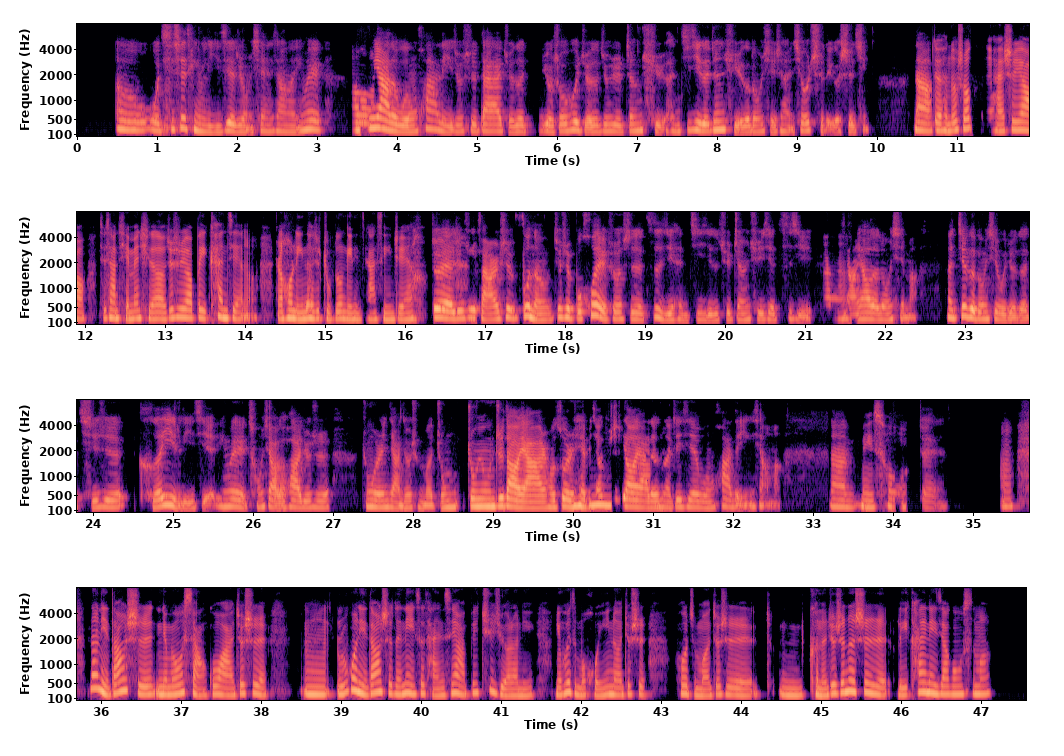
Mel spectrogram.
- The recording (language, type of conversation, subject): Chinese, podcast, 你是怎么争取加薪或更好的薪酬待遇的？
- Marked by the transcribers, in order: chuckle; other background noise; laughing while speaking: "也"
